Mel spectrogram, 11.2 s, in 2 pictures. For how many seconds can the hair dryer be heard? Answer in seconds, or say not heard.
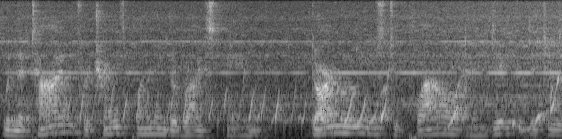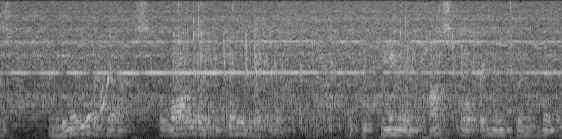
11 s.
